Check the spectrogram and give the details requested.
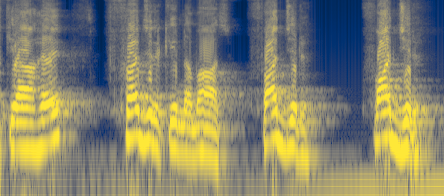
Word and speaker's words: فجر: فجر کی نماز. فجر فجر جیم کے اوپر جزم ہے تو اس لیے جیم ساکن ہے تو کیا کہیں گے؟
